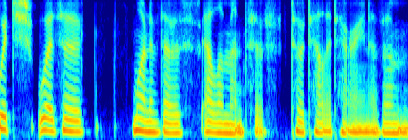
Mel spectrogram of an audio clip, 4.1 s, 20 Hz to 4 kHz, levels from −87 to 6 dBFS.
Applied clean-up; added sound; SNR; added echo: none; none; none; none.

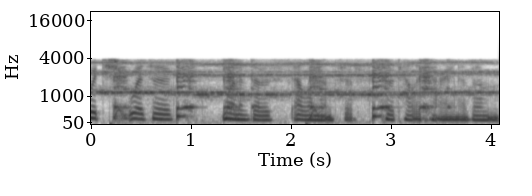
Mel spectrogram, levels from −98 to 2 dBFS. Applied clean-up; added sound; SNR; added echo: none; Fart + Screech; 2 dB; none.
